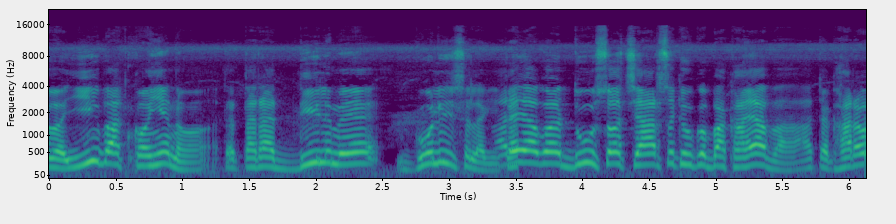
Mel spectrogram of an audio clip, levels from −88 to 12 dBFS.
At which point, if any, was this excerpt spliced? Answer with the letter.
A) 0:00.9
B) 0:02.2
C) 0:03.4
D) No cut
C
